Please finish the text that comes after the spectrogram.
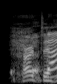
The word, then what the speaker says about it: Cartagena: 6 when you flew all the way to Cartagena. Did I say that right? Cartagena. How about that? I think I said it right. No. No. Cartagena. That's one of my favorite things about Eric is he mispronounces things often.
